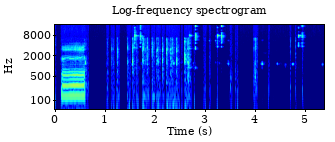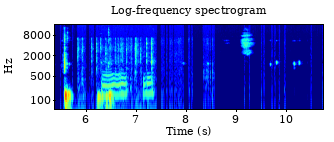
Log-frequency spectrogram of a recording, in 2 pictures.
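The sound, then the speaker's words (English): Fingers type on a computer keyboard while someone looks something up, producing a sparse, irregular run of faint light key clicks, with bursts of speech before and after. “I must have typed something in wrong”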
